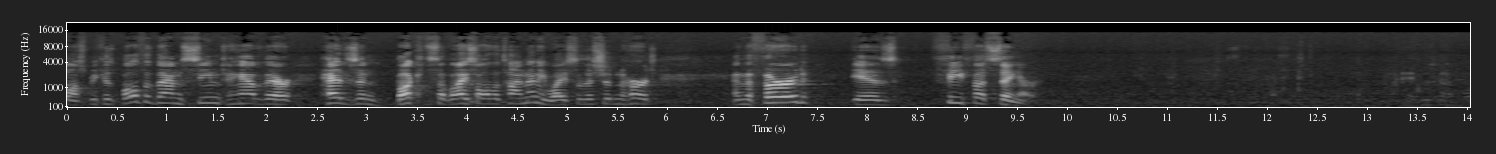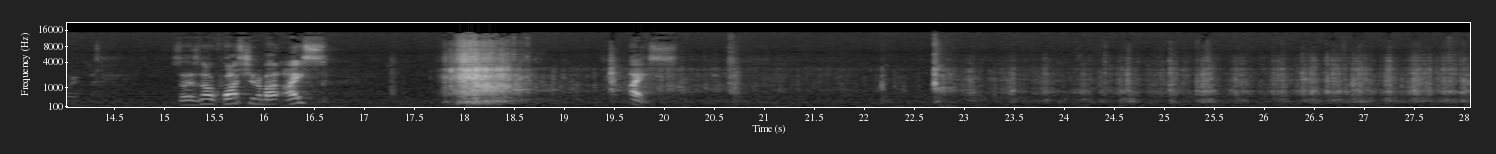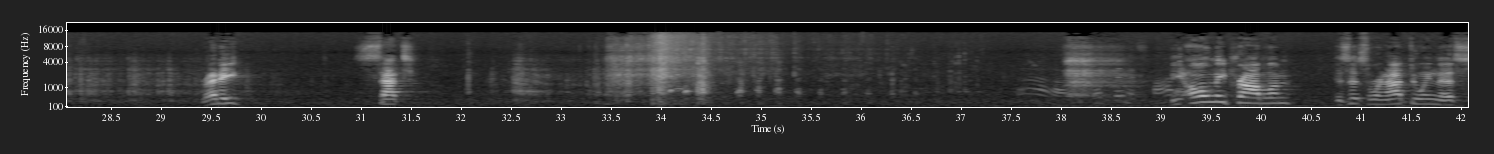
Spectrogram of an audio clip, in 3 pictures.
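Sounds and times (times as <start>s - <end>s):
ice cubes rattling in plastic tray: 17.8s - 19.1s, 22.7s - 29.4s, 32.5s - 35.2s
water splashing onto grass: 33.4s - 35.4s.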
